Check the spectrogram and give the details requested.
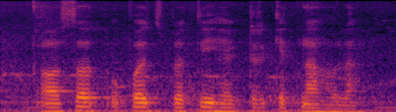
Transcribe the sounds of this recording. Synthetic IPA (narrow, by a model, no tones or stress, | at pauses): ɔsət̪ṵpəd͡ʒpɾət̪iɦek̚ʈəɾket̪naɦola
